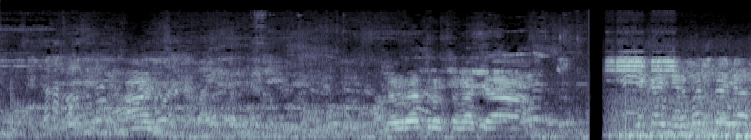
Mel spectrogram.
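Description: Men shout and call out loudly in a crowd.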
